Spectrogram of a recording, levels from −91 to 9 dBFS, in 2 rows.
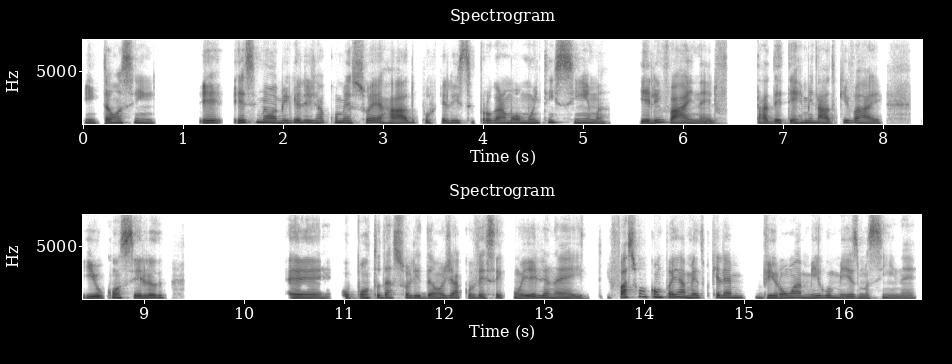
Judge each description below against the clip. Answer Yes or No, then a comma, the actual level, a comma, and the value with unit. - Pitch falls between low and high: Yes, medium, 170 Hz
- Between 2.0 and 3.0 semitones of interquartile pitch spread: No, average, 3.9 semitones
